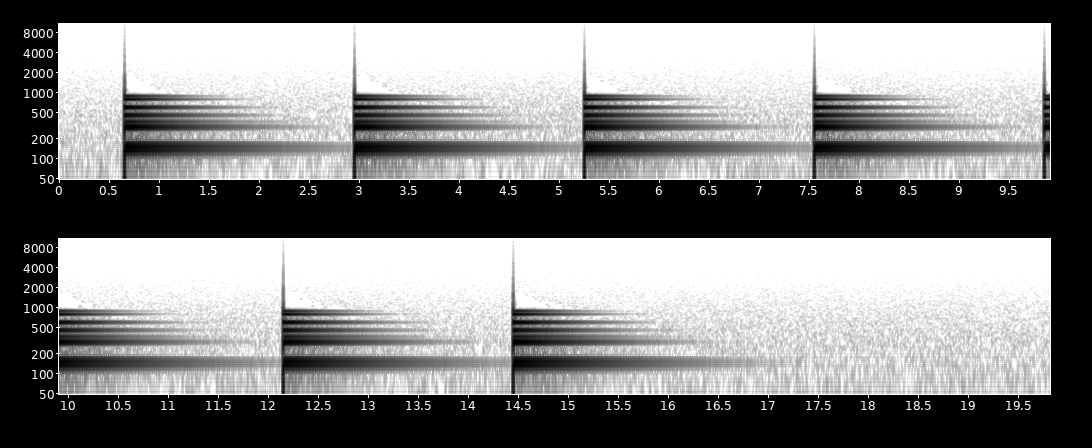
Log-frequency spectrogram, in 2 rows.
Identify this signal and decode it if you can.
Clock strike, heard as a bell. 7. Seven o'clock.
